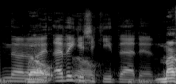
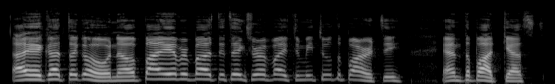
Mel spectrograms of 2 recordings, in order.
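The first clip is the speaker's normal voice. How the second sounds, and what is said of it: Put-on Italian accent. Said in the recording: “the Muffin Man's Italian accent is atrocious ... I thought it was kind of convincing”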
